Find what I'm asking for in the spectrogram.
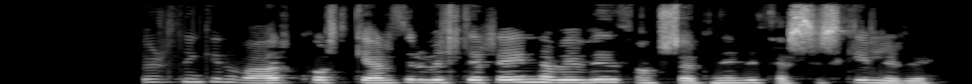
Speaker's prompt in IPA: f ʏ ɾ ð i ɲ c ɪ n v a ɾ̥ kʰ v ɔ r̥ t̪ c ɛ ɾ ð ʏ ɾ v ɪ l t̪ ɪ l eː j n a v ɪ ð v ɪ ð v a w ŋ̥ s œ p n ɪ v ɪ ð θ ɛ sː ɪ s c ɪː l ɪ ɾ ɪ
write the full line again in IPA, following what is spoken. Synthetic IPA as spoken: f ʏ ɾ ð i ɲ c ɪ n v a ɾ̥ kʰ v ɔ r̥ t̪ c ɛ ɾ ð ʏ ɾ v ɪ l t̪ ɪ r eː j n a v ɪ ð v ɪ ð f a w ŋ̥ s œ p n ɪ v ɪ ð θ ɛ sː ɪ s c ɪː l ɪ ɾ ɪ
